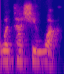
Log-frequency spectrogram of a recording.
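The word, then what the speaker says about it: わたしは: So at the bottom where it says watashi ha, we actually awesome. pronounce that watashi wa.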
